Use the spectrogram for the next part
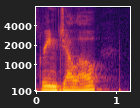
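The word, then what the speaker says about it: Green Jellÿ: I think actually it's written Green Jelly, but I think it's pronounced Green Jello.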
